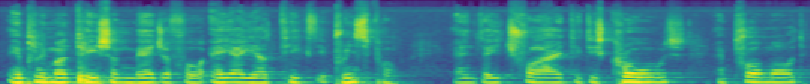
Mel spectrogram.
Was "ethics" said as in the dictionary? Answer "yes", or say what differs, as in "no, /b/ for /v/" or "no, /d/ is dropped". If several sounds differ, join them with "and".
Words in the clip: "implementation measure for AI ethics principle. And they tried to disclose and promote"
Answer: no, /t/ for /θ/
